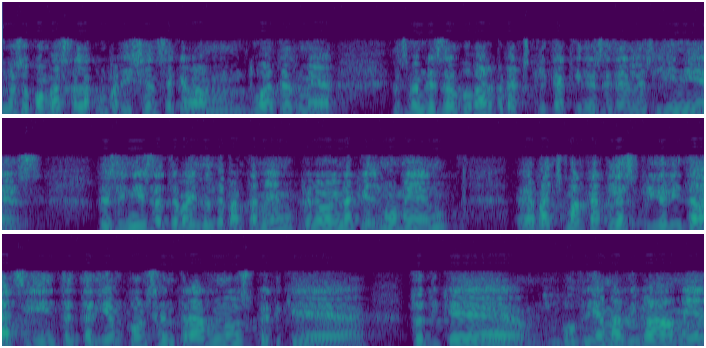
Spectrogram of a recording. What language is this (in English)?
Catalan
